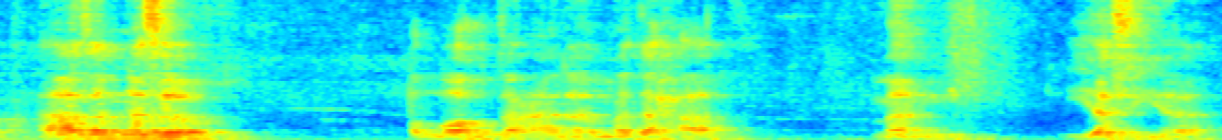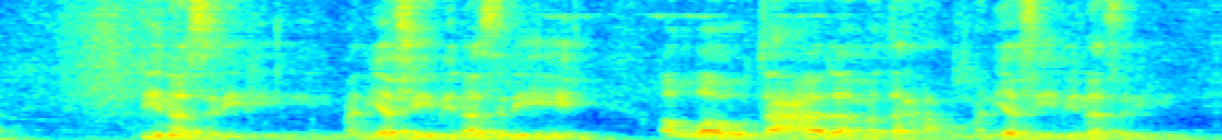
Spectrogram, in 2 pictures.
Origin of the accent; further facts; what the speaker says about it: Lebanon; كانوا يقولوا هالعبارة العوام عندنا بلبنان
